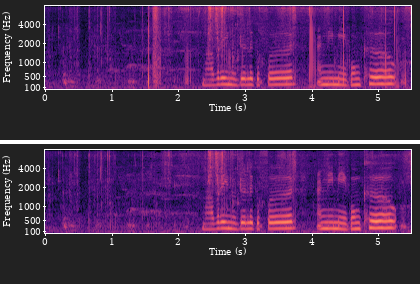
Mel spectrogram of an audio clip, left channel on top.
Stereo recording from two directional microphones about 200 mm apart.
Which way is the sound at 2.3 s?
15° right (ahead or behind).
